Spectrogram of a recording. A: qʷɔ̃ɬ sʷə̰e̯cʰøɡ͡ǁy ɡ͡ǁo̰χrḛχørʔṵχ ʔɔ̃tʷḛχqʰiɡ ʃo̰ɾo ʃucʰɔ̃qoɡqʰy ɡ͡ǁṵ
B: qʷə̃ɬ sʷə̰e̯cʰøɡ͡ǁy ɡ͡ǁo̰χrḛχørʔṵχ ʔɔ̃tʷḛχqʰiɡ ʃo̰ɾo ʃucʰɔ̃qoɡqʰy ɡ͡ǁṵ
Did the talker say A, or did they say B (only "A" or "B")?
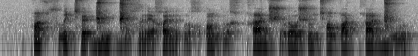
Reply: B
